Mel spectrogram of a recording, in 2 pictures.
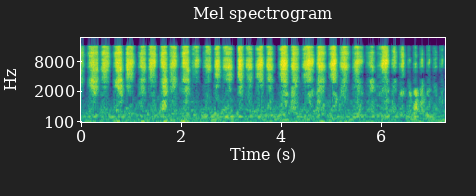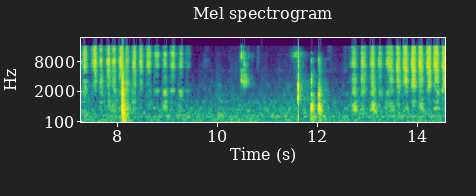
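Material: Paper.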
